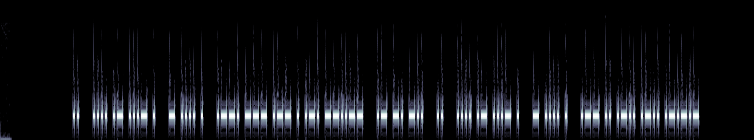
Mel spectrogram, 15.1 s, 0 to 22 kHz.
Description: Morse code, heard as a keyed tone, about 30 wpm, 700 Hz. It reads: I HAVE THE POWER, AND I HAVE THE WILL.
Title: Sentences from Top 1000 Words - Review Part 2 - 30wpm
